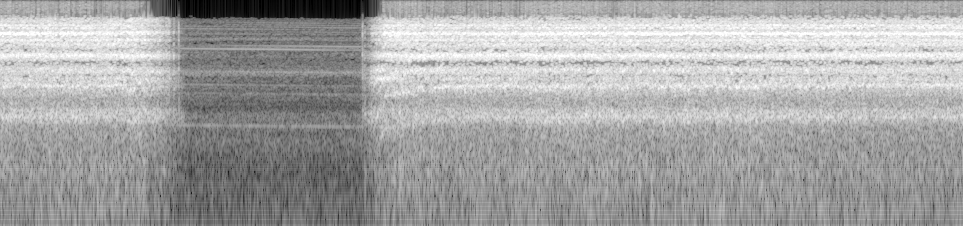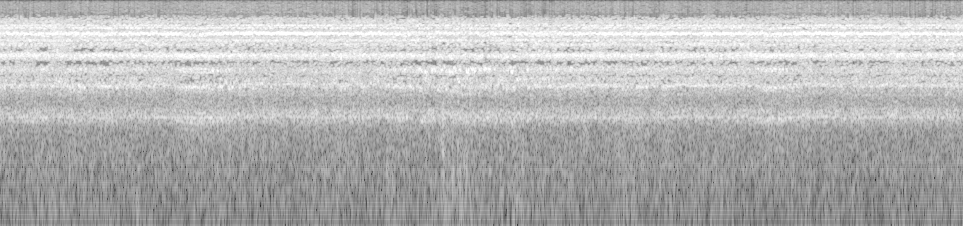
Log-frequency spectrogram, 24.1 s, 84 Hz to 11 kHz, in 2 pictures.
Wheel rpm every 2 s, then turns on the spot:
200, 10, 110, 220, 230, 240, 230, 230, 230, 220, 230, 230.
none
